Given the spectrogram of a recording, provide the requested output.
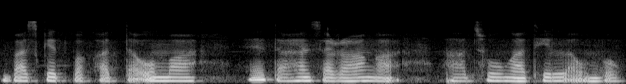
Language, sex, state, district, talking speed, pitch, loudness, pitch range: Mizo, female, Mizoram, Aizawl, 155 wpm, 160 Hz, -16 LUFS, 155-165 Hz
